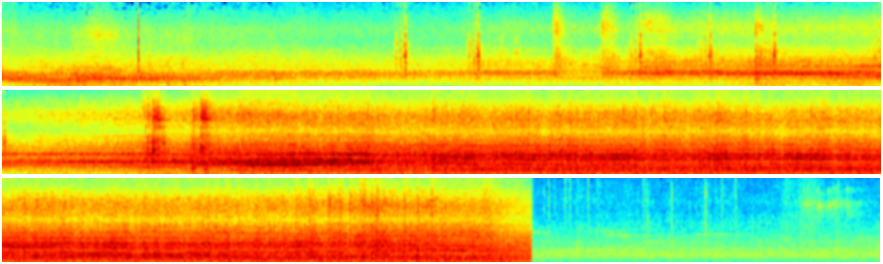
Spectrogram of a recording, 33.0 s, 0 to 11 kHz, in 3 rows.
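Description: A passenger train hauled by a pair of Class 73 electro-diesel locomotives approaches and passes close by. It builds from a distant hum with scattered clicks into the loud, steady rush and clatter of the coaches' wheels on the rails, which cuts off suddenly near the end.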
